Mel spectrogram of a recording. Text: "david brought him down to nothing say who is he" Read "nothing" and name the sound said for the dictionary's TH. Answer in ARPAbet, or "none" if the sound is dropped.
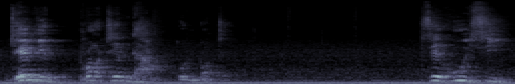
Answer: T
